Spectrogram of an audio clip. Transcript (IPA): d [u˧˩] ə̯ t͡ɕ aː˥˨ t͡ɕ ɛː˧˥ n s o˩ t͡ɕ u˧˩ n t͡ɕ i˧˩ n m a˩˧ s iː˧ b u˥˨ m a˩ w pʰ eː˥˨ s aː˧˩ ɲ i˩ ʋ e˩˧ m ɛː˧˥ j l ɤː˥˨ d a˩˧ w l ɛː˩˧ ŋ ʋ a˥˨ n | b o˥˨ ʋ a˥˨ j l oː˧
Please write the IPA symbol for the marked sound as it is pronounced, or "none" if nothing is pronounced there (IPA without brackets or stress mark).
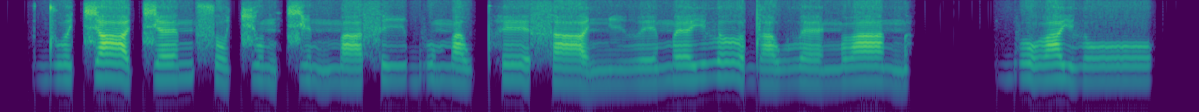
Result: u˧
